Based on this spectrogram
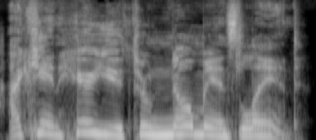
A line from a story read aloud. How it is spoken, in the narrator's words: Peter yells back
